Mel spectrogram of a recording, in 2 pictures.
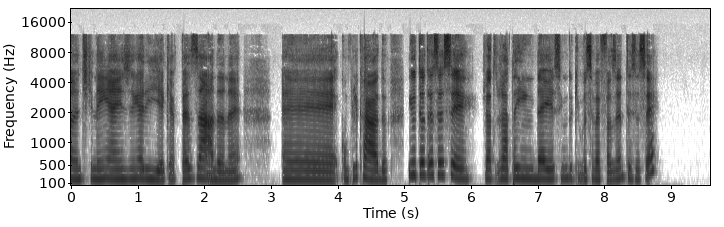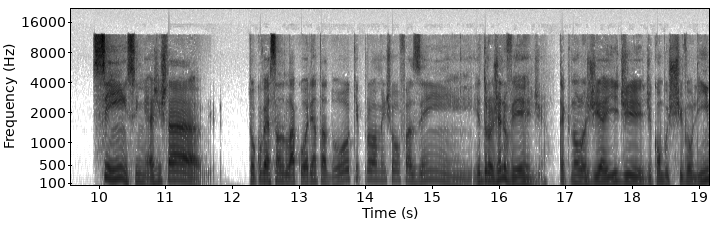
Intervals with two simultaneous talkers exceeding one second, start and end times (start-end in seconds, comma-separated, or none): none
